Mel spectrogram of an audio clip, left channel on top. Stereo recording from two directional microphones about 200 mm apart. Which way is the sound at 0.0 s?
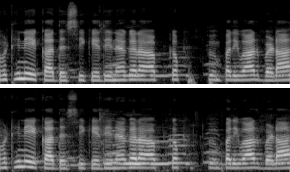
40° left (ahead or behind).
